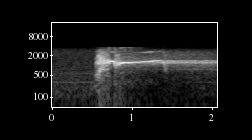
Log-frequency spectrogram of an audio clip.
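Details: Lone coyote howling at night right by a house, calling to the rest of its pack: a single sustained, clear, steady-pitched howl that begins with a short rough onset and then holds a smooth tone to the end.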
